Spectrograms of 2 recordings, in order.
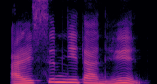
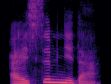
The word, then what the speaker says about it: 앓습니다: 알습니다는 알습니다 라고 발음해요. 겹받침 리을 히읗 중에 첫 번째 받침 리을을 발음합니다.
